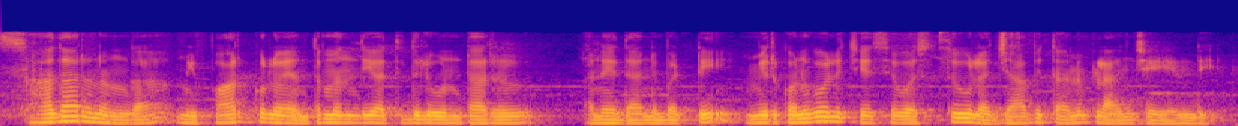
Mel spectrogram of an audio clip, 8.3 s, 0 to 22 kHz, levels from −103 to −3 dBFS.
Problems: constant background noise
